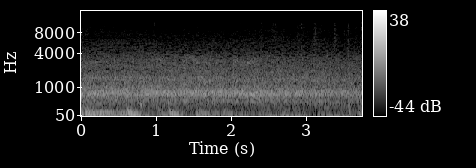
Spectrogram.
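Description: Stadium crowd in the College Football 25 video game, a steady dense roar of many voices, loud and continuous throughout.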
